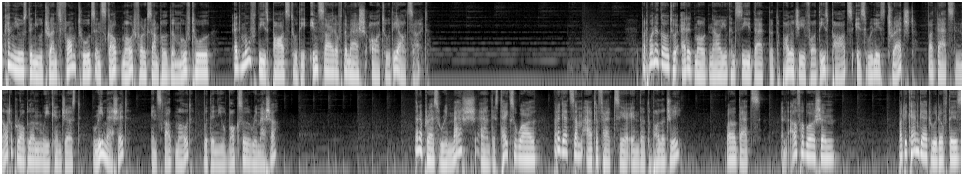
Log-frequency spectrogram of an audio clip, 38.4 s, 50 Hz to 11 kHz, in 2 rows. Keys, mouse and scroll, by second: 0.2-3.2 scroll up 1, 3.4 click, 4.7-7.8 drag, 9.0-11.1 middle drag, 11.8 alt+m, 16.9 Tab, 17.3-18.9 scroll up 4, 18.9-20.5 scroll down 4, 20.5 Tab, 23.4-26.4 drag, 29.8-32.8 middle drag, 33.7 ctrl+z, 37.2 Tab.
